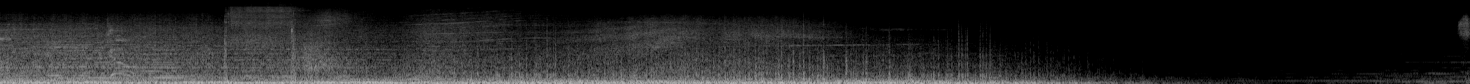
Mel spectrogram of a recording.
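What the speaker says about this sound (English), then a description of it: "Ready for takeoff in 3, 2, 1, go!" A spaceship lifts off in the game Starfield with a heavy, rumbling thrust roar that builds loudly, then fades away to near silence over the last few seconds.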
